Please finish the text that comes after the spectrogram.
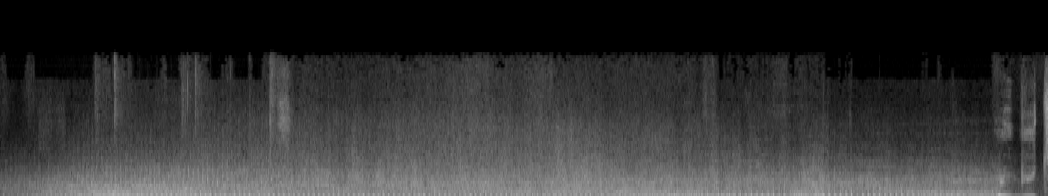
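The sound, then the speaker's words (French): A rescue helicopter arrives for an injured person, its rotor thudding steadily over a dense, loud engine drone that fills nearly the whole recording before cutting off abruptly at the end. “Après quelques minutes, l'hélicoptère arrive.”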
